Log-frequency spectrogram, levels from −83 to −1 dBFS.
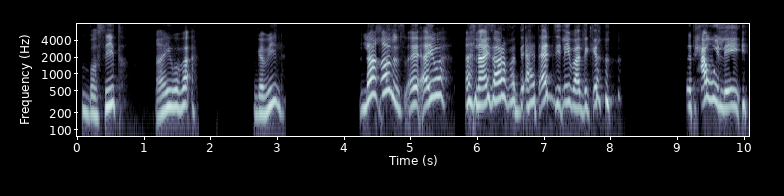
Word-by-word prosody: بسيطة. 210 - -3 0.5
أيوه 250 +8 -1
بقى. 280 +2 -1 1.0
جميلة. 210 +5 -3 1.1
لأ، 250 - +3
خالص 420 - 0
أ - - -15 0.2
أيوه. 390 +8 +2 0.3
أنا 305 -3 +4
عايزة 340 +5 +5
أعرف 370 +3 +4
هت 275 -3 -6
هتأدّي 310 +2 0
لإيه 305 +3 -4
بعد 245 -2 0
كده 290 - -4 1.3
تتحوّل 285 +3 +2
لإيه؟ 250 0 0
275 Hz, 105 wpm, -19 LUFS, 245-330 Hz, 1.3 s, عايزة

